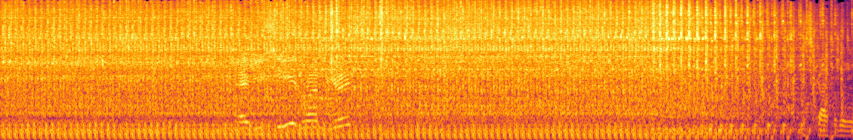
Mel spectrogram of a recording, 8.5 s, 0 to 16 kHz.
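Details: Ford R 12 lawn tractor, 12 hp single-cylinder, fully original with float replaced, started by operator seated: steady, even beat of about three firings a second with no misses or knocks; normal running.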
